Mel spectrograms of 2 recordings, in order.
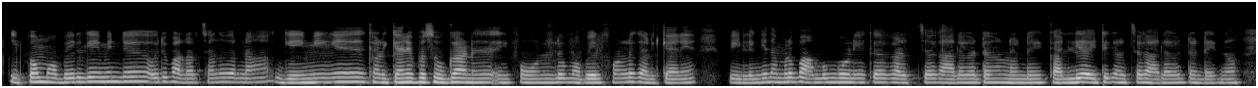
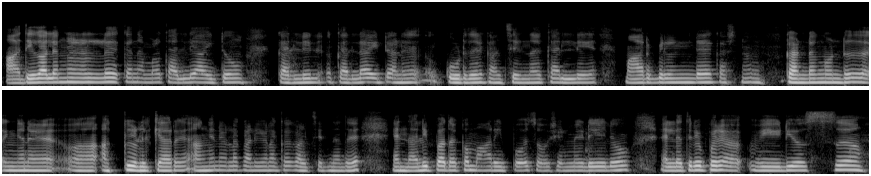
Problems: none marked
